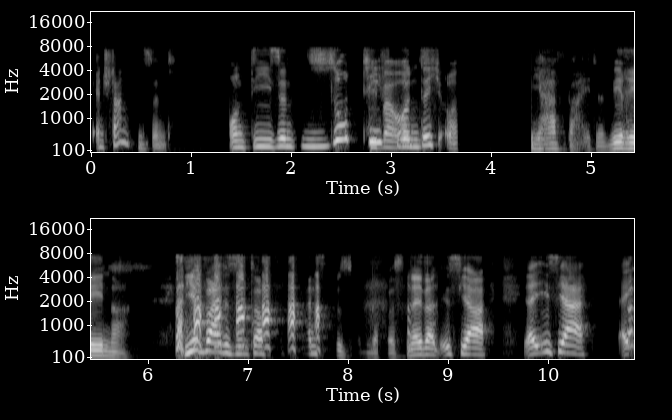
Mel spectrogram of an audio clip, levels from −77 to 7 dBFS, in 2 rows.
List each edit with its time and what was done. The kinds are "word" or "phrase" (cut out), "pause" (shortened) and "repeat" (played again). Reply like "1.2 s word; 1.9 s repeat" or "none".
2.0 s word; 4.7 s word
